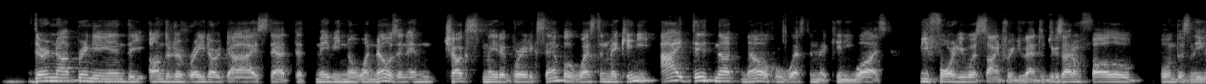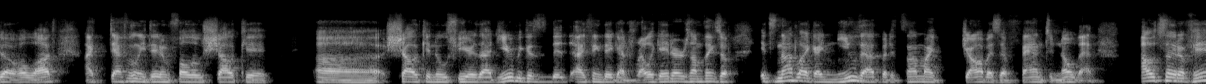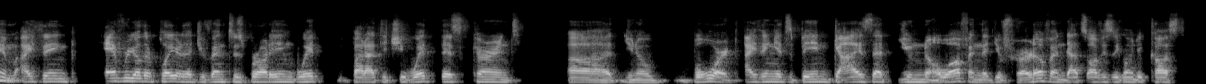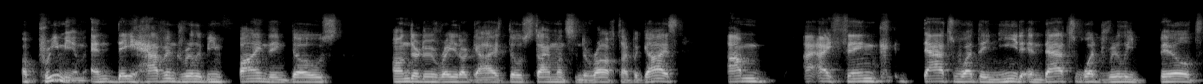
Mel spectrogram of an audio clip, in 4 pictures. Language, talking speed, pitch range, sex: English, 195 wpm, 110-130 Hz, male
